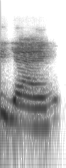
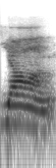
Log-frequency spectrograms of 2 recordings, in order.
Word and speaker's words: yang: don't say yang please don't say yang it's like nails on a chalkboard and i swear to god i'm going to pick my jugular out you say yin and yang it's yang is how we pronounce it right so yang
